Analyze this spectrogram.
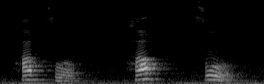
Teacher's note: The stress stays on hope.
